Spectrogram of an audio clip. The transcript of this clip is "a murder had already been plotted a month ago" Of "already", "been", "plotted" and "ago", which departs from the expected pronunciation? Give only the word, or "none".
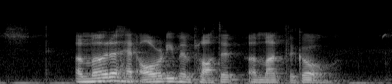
none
